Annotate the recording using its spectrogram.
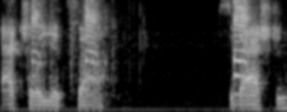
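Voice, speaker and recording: A cartoonish character voice in a Southern US accent, low-to-middle in pitch and fairly slow. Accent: southern American. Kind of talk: cartoon character voice.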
